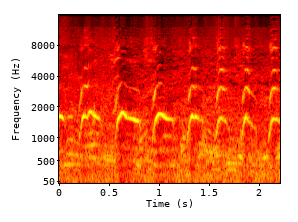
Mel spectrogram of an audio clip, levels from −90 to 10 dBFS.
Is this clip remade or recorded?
recorded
